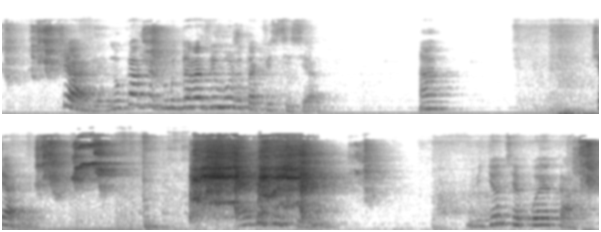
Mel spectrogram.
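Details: A pet parrot, outraged at not being allowed outside while other parrots are bathed, gives loud, harsh, rasping squawks in two long bursts, with short chattering notes and a woman talking between them.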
